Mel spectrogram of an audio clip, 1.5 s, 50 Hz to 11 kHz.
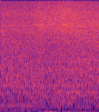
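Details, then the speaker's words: Frigidaire 5000 BTU mechanical-control window A/C on a Sportsman 1000-watt inverter generator: low hum swells as compressor kicks in on cool, settles to steady drone around 330 volt-amps; normal compressor start. "there we go i heard it kind of hovering around 330 volt amps right now"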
